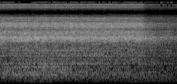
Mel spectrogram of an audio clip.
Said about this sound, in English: letting out that steam at pressure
